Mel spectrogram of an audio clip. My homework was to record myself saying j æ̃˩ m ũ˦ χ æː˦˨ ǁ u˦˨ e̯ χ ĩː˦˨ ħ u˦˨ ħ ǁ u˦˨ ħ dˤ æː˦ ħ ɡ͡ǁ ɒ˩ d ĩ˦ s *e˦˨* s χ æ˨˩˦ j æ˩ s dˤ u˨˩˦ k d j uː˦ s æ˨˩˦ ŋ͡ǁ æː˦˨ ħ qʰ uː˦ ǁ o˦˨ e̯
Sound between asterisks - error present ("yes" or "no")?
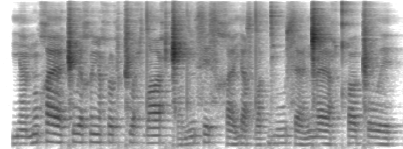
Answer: no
